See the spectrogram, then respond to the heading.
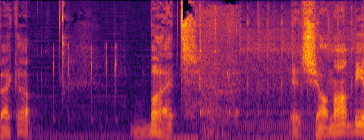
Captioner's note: Smackie roars to life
